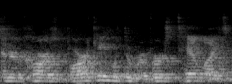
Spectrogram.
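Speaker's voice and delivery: ordinary talk, nothing marked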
